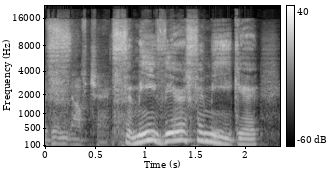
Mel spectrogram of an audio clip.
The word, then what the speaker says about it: Vera Farmiga: Number 2, I got Vera Farmiga.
